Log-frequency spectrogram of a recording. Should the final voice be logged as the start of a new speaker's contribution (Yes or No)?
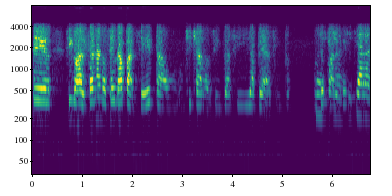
Yes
